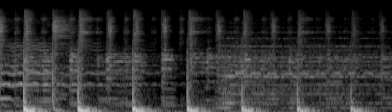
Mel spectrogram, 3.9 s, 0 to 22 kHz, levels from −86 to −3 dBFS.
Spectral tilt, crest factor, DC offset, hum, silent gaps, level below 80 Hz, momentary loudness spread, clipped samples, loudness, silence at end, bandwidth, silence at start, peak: -5 dB/octave; 20 dB; under 0.1%; none; none; -38 dBFS; 12 LU; under 0.1%; -37 LUFS; 0 s; 15.5 kHz; 0 s; -14 dBFS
